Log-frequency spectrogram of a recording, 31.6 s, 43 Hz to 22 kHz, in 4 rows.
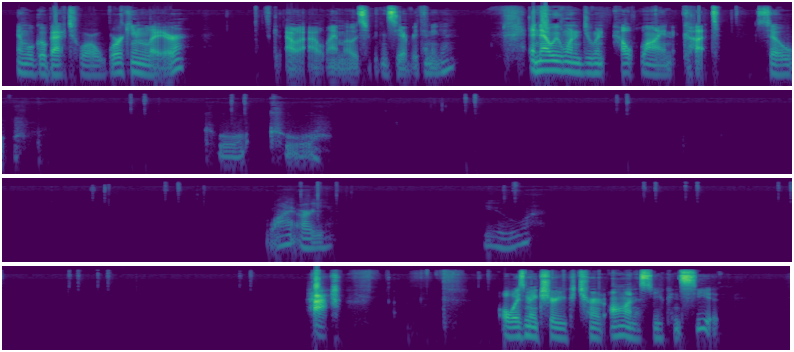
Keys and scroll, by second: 2.4 ctrl+y, 3.5 ctrl+y, 3.6 space, 4.0 space, 5.0 ctrl+=, 6.3 space, 18.7 ctrl+-.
